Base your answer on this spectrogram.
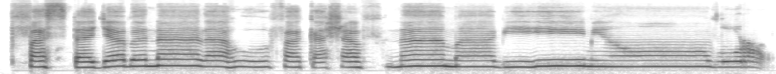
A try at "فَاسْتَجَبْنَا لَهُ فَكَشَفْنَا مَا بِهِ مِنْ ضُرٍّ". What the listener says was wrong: Iya, bagus. Bagus.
